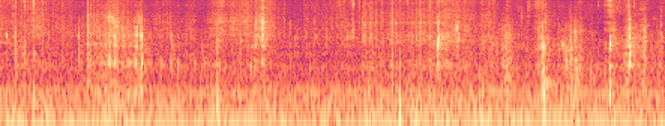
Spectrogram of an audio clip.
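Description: Two people biting into and chewing Vietnamese fresh rice-paper spring rolls filled with shrimp, pork belly, lettuce, bean sprouts and cucumber, with many small clicks and crackles of mouth sounds.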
